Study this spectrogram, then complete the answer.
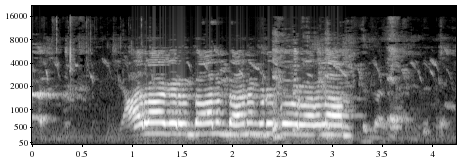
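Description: A man sings loudly in a long, wavering voice.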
